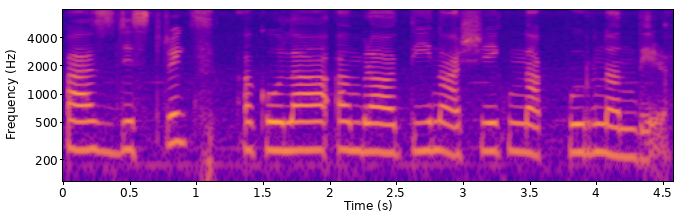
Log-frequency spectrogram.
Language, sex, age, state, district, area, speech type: Marathi, female, 18-30, Maharashtra, Akola, rural, spontaneous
